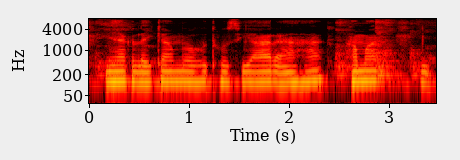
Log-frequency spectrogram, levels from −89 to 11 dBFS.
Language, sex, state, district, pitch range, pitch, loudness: Hindi, male, Chhattisgarh, Balrampur, 120-130 Hz, 125 Hz, -36 LUFS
